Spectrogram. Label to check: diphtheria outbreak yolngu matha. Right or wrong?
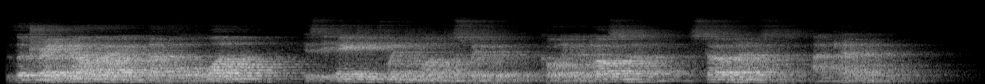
Wrong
